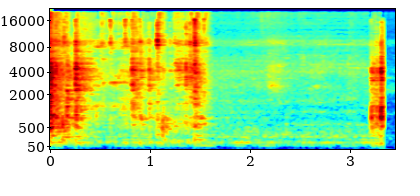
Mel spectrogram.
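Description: A lid lifted off a pot of boiled cabbage in a home kitchen gives a cluster of metallic clatters and scrapes, then goes quiet before one final sharp clink.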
